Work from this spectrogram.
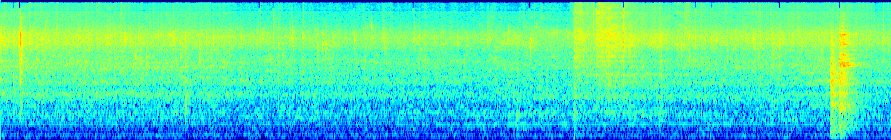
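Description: Raw mango pieces and curry leaves sauté in oil in a pan, giving a soft continuous sizzle with occasional scrapes and clinks of a spoon against the pan, quiet and close.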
